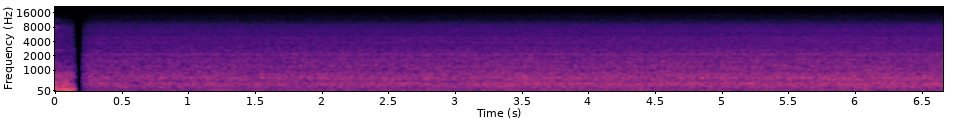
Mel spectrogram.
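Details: Commercial split-system air handler after replacing the evaporator blower motor, rusty blower wheel and weak capacitor (unit had been frozen): smooth, even rush of air with no ticking, scraping or wobble. Blower running normally.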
